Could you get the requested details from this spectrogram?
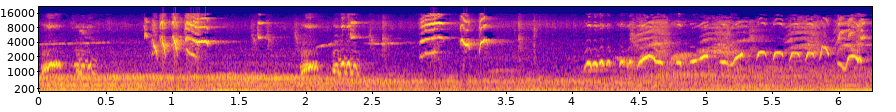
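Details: White-rumped shama singing hard as a lure to set other birds off: varied whistles and high chatter, ending in a fast, evenly repeated run of rising notes.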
